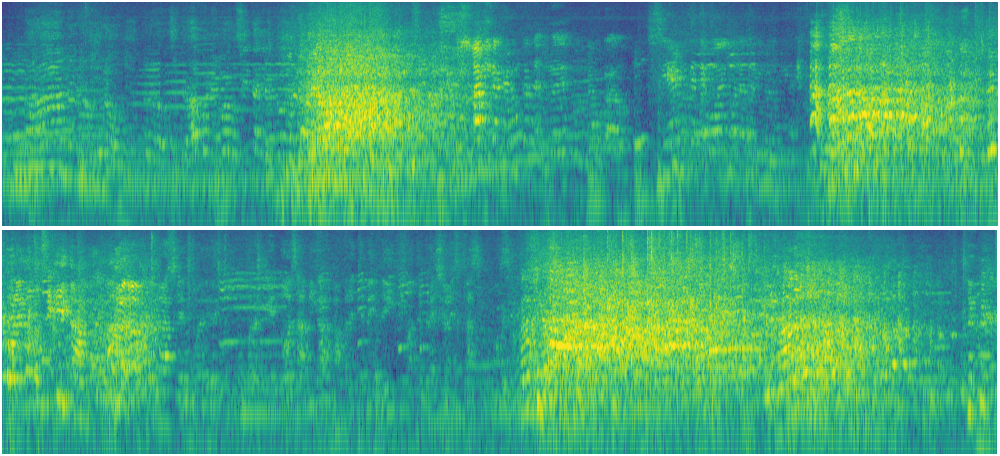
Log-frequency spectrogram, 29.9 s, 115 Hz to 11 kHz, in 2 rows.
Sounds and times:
Music: 0.0s - 29.8s
Speech: 0.4s - 4.6s, 14.7s - 22.8s.

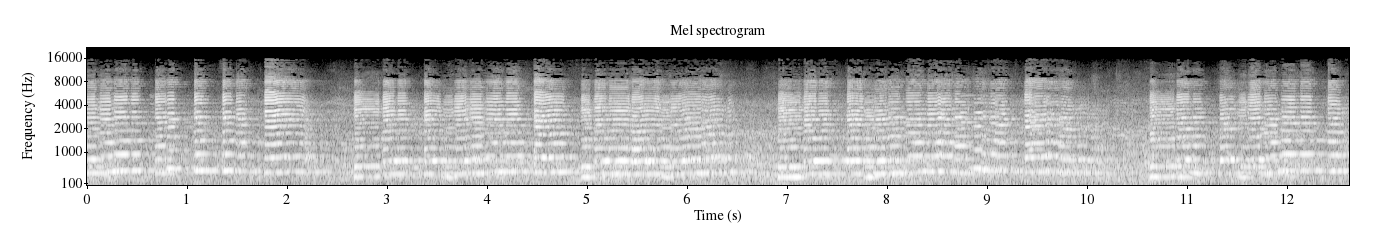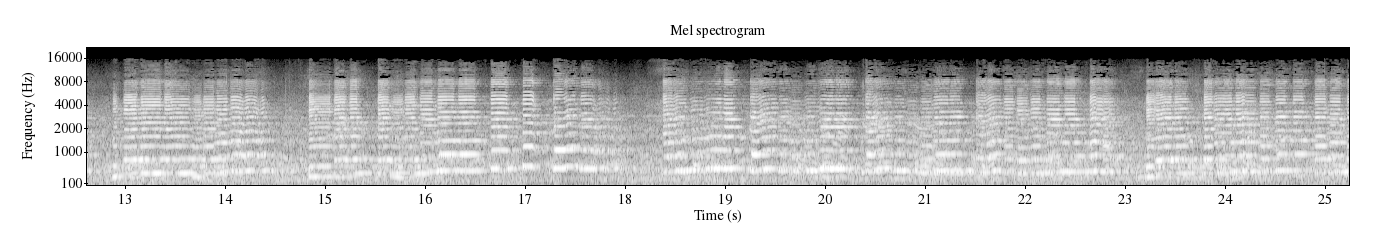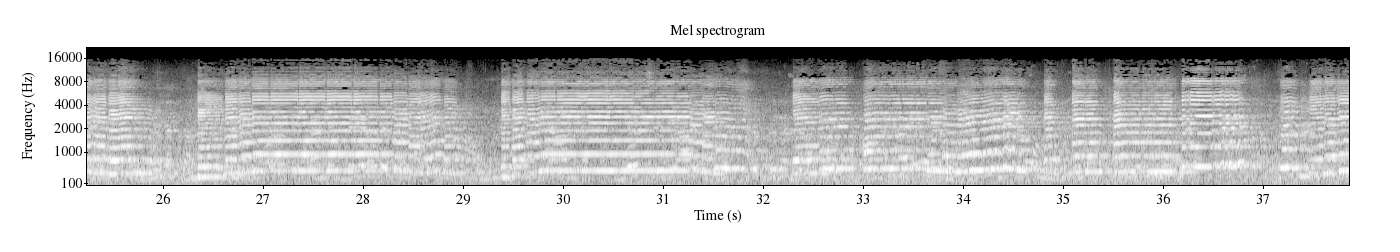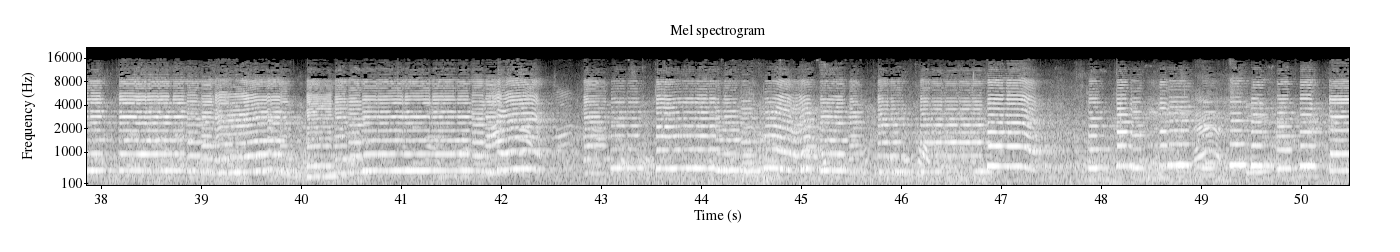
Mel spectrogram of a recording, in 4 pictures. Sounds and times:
Music: 0.0s - 50.4s.

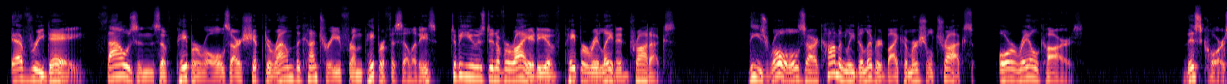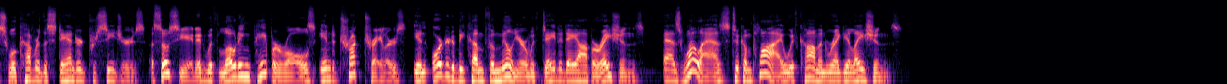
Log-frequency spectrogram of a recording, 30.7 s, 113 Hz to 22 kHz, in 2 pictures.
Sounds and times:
Speech: 0.2s - 8.5s, 9.4s - 13.6s, 14.8s - 26.7s.

